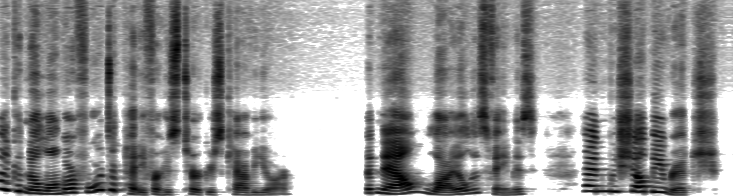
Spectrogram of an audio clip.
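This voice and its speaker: A woman's voice: high voice, wildly swooping pitch, a little slow, voice pushed up, exaggerated voice. A woman voicing a pompous, insistent male stage performer in a storybook, with grandiose, theatrical declaiming. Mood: boastful.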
